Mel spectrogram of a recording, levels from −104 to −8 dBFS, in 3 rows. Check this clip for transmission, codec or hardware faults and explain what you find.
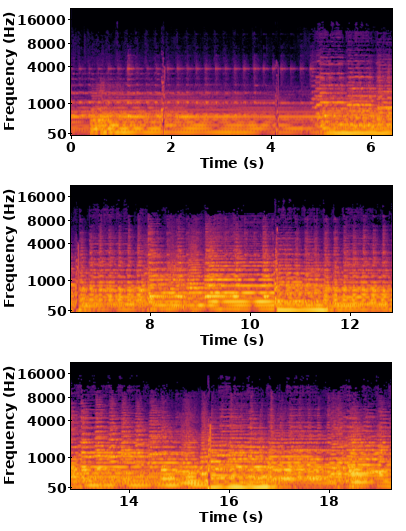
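The clip has one recurring fault: damaged data in a compressed stream, heard five times at 1.77–1.88 s, 4.04–4.15 s, 6.47–6.57 s, 10.44–10.55 s and 15.53–15.64 s. Each time, corrupted bytes reach the decoder, which misreads those frames, loses sync and hunts for the next valid frame header. For about 0.11 s the audio is replaced by a chirp, squawk, click or short hole before normal decoding resumes.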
